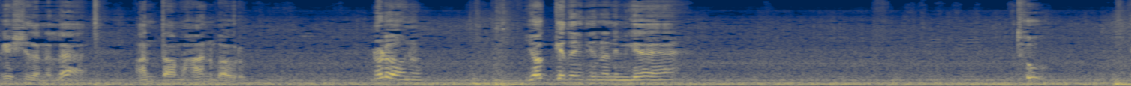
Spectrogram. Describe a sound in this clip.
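A middle-aged man talks with animation close to a phone microphone, in short bursts with pauses.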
